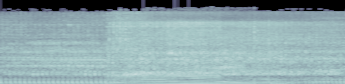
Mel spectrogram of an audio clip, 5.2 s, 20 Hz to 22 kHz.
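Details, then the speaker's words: Coleman CT200U trail bike, single-cylinder, after a fix for high idle at startup: steady low idle, briefly revved and dropping straight back; no more high idle, now normal. "got no more uh high idle and um high idler throughout"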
